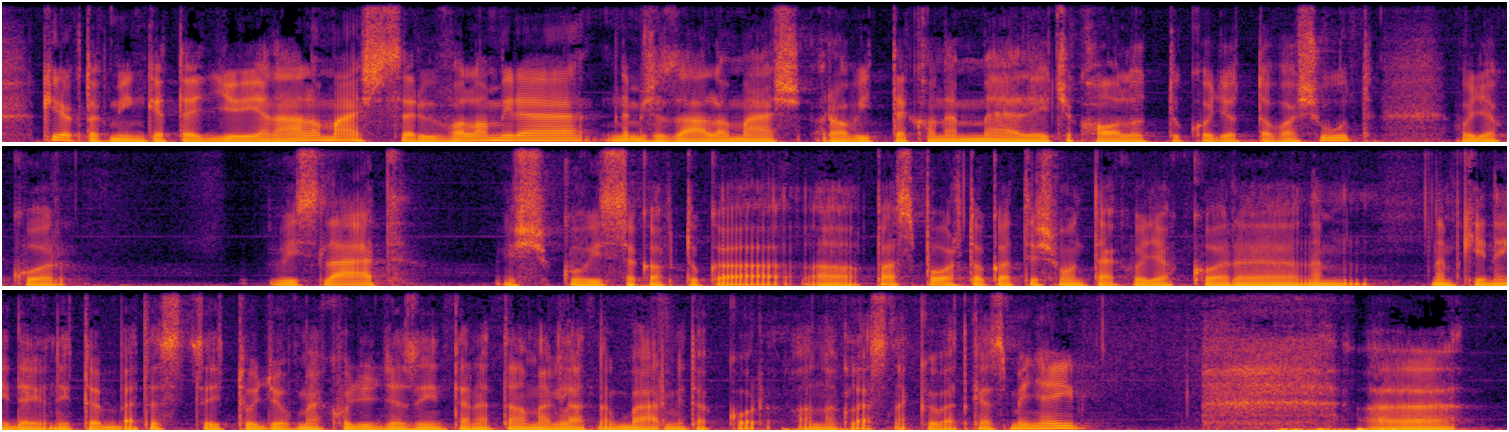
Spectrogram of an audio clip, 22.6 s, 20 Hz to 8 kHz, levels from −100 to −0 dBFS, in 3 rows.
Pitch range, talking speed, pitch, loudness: 85-100 Hz, 140 wpm, 90 Hz, -23 LUFS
